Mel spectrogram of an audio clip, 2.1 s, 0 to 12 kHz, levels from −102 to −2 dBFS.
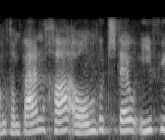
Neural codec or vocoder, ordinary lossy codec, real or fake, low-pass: codec, 16 kHz, 4 kbps, FreqCodec, smaller model; AAC, 48 kbps; fake; 7.2 kHz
